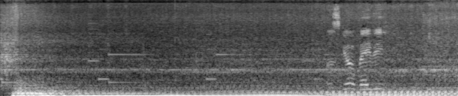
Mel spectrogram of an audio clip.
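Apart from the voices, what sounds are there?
cold start of Roush supercharged Ford SVT Raptor engine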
